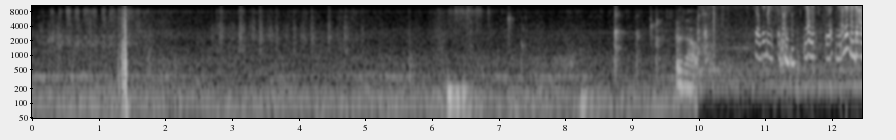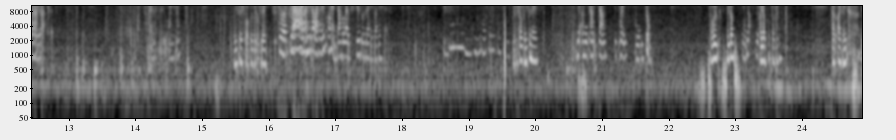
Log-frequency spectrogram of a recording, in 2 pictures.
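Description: Children's voices in short, very high-pitched squeaky bursts, starting about ten seconds in. Before that there is quiet room tone with one sharp click.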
